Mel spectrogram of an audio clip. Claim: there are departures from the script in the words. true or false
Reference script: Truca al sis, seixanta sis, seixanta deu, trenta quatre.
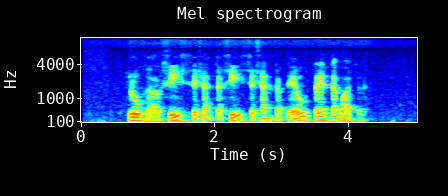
false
